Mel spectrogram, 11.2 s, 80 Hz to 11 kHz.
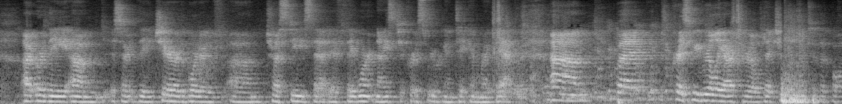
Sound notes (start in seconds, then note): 6.5 audience laughing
